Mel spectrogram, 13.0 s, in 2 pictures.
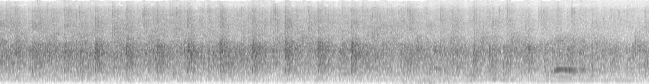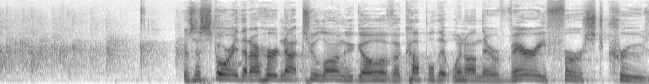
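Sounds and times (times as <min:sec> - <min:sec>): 
crowd applauding: 0:00.0 - 0:08.9
speech: 0:08.3 - 0:12.9.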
